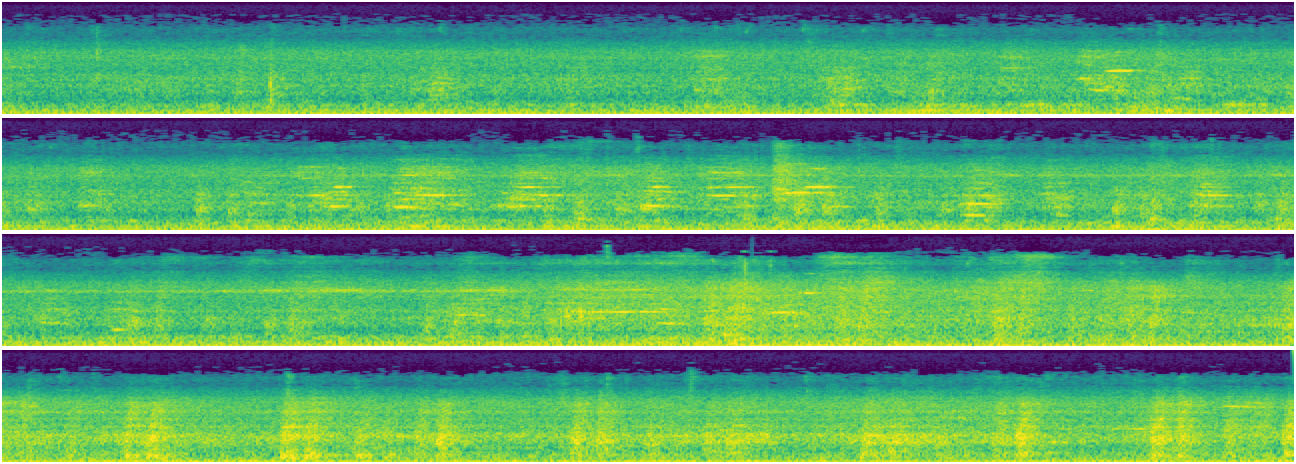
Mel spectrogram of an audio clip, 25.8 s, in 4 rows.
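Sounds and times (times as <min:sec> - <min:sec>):
Minobu Line local train rumbling from Shibakawa to Minobu: 0:00.0 - 0:25.8
train rattles and clacks: 0:01.2 - 0:25.8
train wheel squeals: 0:05.0 - 0:17.4, 0:24.6 - 0:25.8.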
